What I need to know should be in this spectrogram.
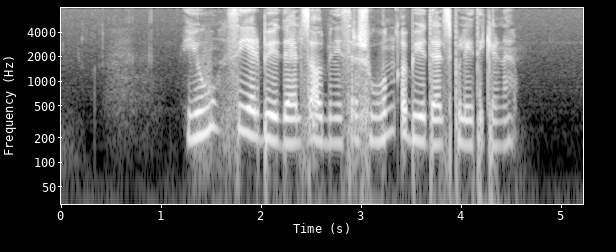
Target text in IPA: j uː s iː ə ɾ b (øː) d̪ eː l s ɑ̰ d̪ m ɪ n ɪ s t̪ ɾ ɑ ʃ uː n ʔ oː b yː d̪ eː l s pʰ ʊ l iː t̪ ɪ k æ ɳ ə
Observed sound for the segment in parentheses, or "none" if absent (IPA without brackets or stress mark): yː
